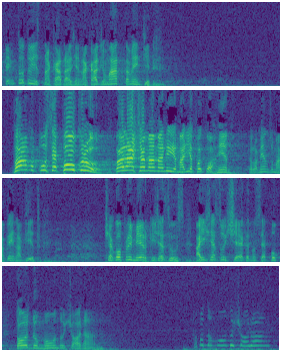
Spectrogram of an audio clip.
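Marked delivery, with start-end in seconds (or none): 4.3-6.8 loud, high, stretched-out shout; big raised-voice summons; commanding call. Acted. Acts out calling people to go. 15.5-16.5 very high, soft, thin voice; hammed-up high whimper; mock wailing. Mimics the crowd weeping.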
